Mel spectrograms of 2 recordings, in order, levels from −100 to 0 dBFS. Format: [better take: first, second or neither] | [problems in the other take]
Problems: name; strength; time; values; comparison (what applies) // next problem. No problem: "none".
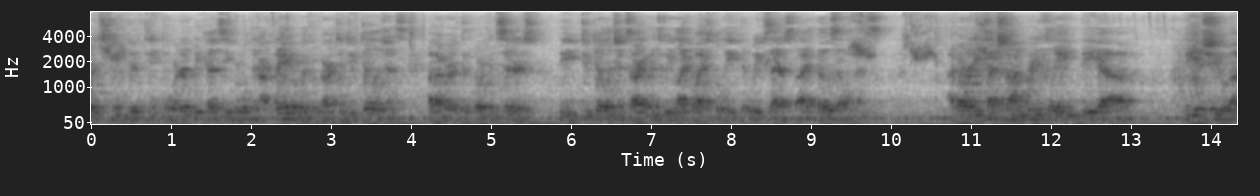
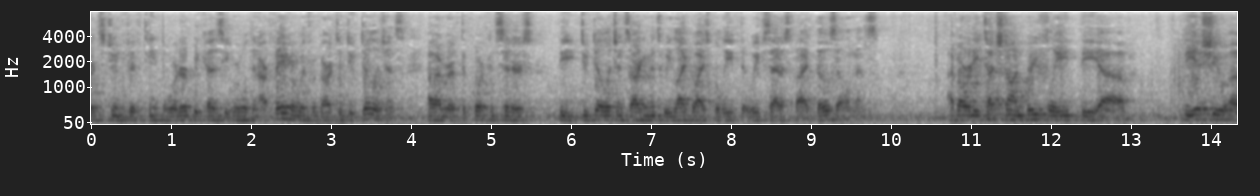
second | background sound (Bird vocalization, bird call, bird song); 18 dB below the speech // room echo; dies away in 0.5 s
